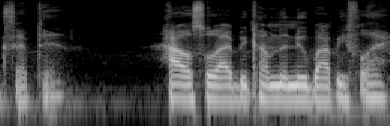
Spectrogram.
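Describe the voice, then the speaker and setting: A woman talks at a fairly quick pace. Her pitch is very deep and low. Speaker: writer and media host. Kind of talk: casual chat.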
